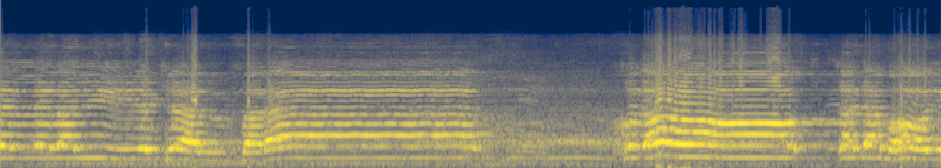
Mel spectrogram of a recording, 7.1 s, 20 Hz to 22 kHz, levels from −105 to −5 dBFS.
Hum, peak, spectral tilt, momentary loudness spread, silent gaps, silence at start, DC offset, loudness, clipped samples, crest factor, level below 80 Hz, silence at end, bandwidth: none; 0 dBFS; -5 dB/octave; 21 LU; none; 0 s; under 0.1%; -10 LUFS; under 0.1%; 10 dB; -44 dBFS; 0 s; 9 kHz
